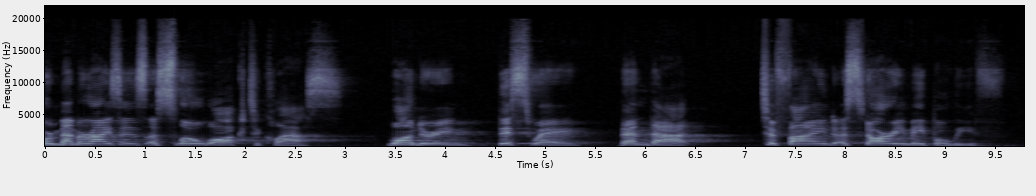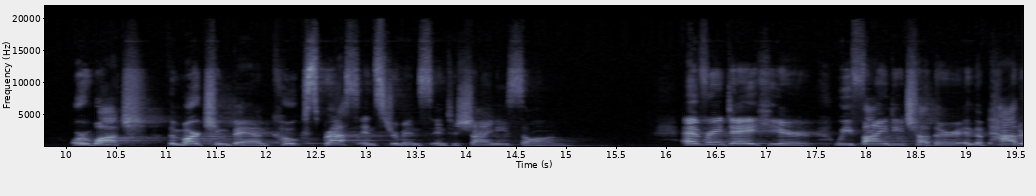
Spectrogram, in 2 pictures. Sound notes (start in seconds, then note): none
